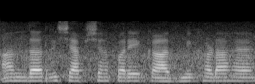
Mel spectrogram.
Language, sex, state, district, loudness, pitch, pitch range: Hindi, male, Chandigarh, Chandigarh, -18 LUFS, 165 Hz, 165-170 Hz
